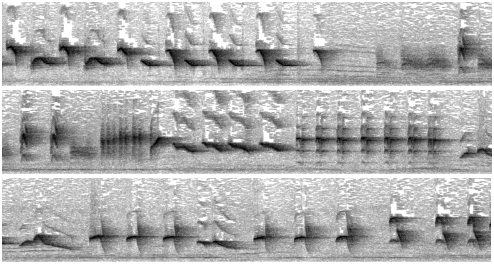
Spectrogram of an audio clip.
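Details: Imported Tieu Mi (Wambi mini) singing continuously: rapid repeated whistled notes, sharp downward chips and sustained steady whistles, phrases changing every few seconds; quiet room hum below.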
